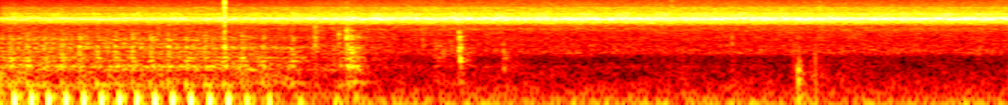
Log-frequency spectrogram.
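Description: Yamaha motorcycle engine running at low speed with a rapid, even beat that dies away about a second and a half in. A steady high insect drone runs throughout, and a few faint clicks follow.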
